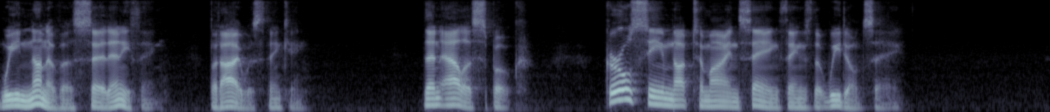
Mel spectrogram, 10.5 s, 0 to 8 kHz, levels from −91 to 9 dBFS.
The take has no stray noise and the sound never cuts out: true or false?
true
